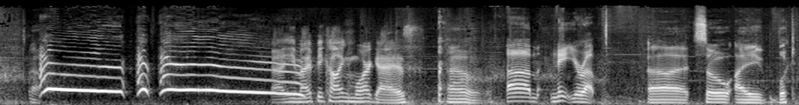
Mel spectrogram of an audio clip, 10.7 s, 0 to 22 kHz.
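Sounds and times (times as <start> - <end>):
speech: 0.4 - 0.7, 4.1 - 10.6
person imitating a creature howling: 0.4 - 4.1
brief wavering yelp: 0.4 - 4.2.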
